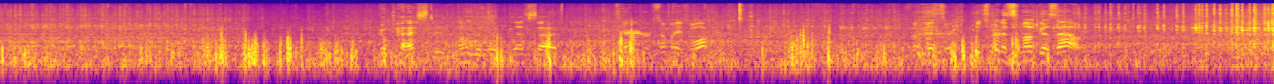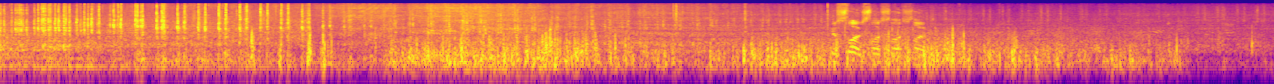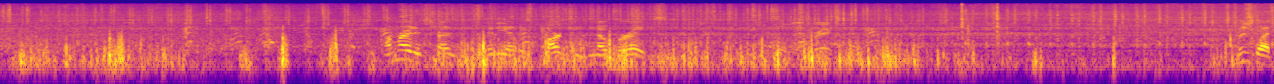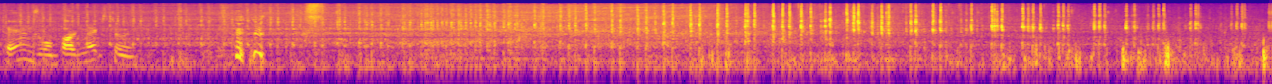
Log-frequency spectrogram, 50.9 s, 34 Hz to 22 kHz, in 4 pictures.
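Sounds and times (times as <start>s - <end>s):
wind noise on microphone: 0.0s - 38.2s, 39.8s - 50.9s
pickup truck engine running: 0.0s - 50.9s
people talking and laughing: 8.4s - 10.6s, 40.2s - 41.5s.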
